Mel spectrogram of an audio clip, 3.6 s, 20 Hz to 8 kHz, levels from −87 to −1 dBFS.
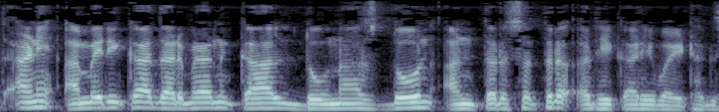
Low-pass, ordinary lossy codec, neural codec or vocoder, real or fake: none; none; none; real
